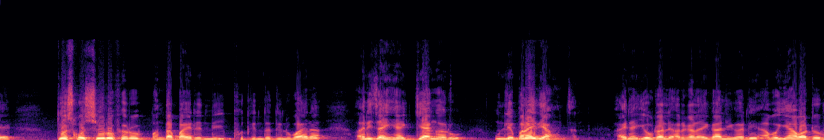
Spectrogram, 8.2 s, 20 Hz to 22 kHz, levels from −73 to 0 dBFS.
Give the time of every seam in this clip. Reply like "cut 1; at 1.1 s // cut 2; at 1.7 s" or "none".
none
